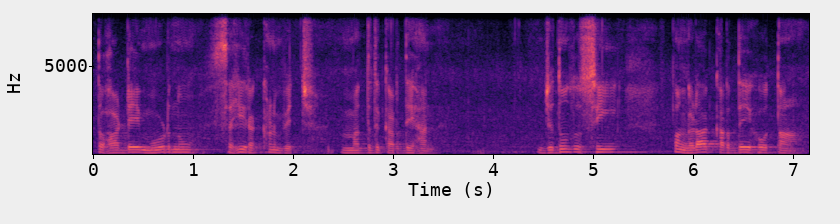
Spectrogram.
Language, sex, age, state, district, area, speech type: Punjabi, male, 30-45, Punjab, Faridkot, urban, spontaneous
